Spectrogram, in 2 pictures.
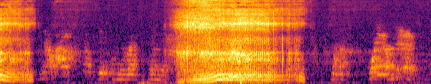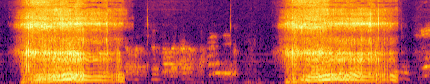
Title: Snore monster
